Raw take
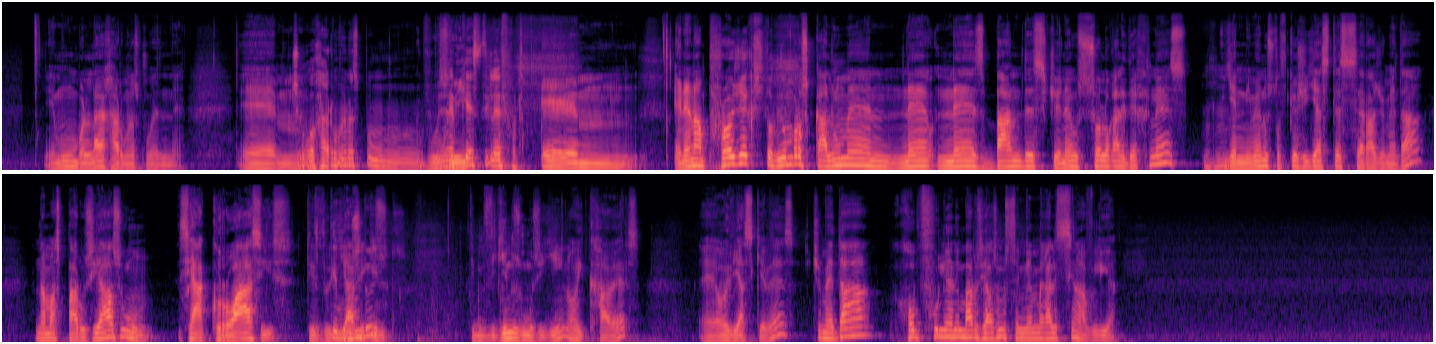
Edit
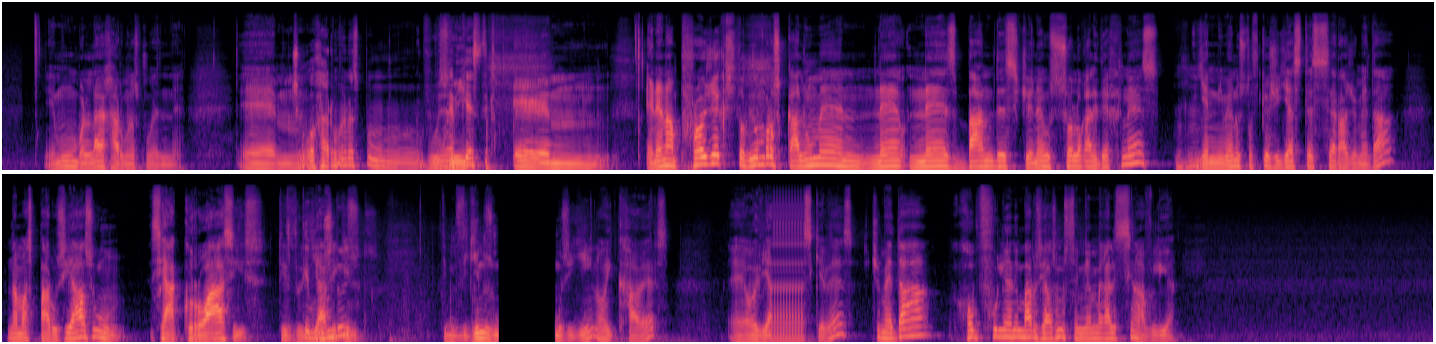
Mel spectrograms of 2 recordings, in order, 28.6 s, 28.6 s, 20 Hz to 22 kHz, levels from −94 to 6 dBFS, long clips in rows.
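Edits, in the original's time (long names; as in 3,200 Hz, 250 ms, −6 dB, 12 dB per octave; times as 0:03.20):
0:04.84–0:05.12: remove
0:19.56: splice in silence 0.57 s
0:21.72: stutter 0.03 s, 11 plays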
